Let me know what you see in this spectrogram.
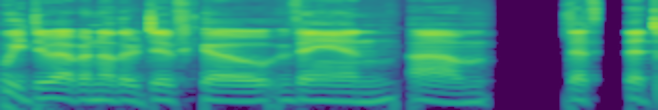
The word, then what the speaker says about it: Divco: It's like a Dineco or whatever milk truck. I'm probably saying that wrong. – Yeah, Divco. – Divco truck.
